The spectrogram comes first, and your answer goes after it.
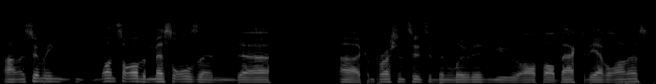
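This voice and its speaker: A man acts as game master for a tabletop roleplaying game. He explains things casually, often circling back to rephrase. His voice is clean and smooth, captured dry with a slightly muffled top end. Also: fairly low pitch, little pitch movement, no echo. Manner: explanatory, halting, repeats and rephrases phrases. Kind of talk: casual, improvised game narration.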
